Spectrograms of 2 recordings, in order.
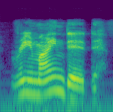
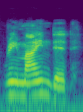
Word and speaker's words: reminded: uh next up is reminded okay yeah long eye sound remy reminded reminded okay good uh next up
